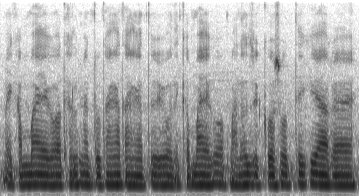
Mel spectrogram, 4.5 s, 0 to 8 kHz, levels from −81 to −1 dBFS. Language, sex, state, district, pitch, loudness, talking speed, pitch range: Chakma, male, Tripura, Dhalai, 110 Hz, -14 LUFS, 175 wpm, 110-115 Hz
